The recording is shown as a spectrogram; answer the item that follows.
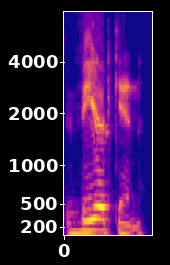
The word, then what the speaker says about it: Wirtgen: But hey, it is, at least to my knowledge and my pronunciation, it is Wirtgen with a V. It sounds kind of goofy, but that's how you say it.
